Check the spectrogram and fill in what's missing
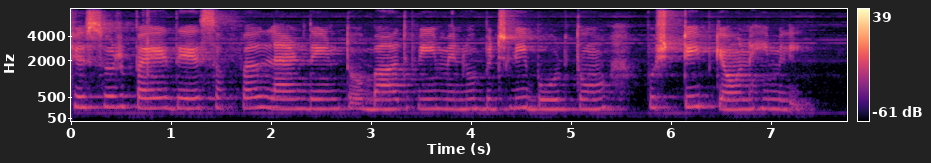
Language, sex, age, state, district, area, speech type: Punjabi, female, 18-30, Punjab, Kapurthala, urban, read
